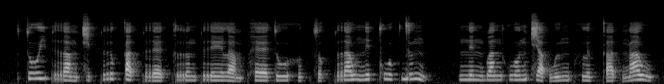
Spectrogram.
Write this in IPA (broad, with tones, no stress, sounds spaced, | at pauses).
t uː˥˩ j p r a˨˩ m t͡ɕ i˨˩ t̚ p r u˥˩ k̚ ʔ a˨˩ t̚ p r ɛː˨˩ t̚ k r o˧ n p r eː˧ l a˩˦ m pʰ ɛː˧ t uː˧ h u˨˩ k̚ s o˨˩ k̚ p r a˥˩ w n i˥˩ t̚ k w u˦˥ k̚ d ɯ˥˩ ŋ | n e˧ n b a˧ n k w o˦˥ n t͡ɕ a˨˩ ʔ w ɯ˧ ŋ pʰ l ɯ˨˩ k̚ ʔ a˨˩ t̚ ŋ a˥˩ w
